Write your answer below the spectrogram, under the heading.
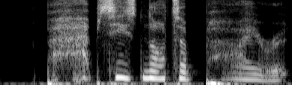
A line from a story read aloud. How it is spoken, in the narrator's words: he whispered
